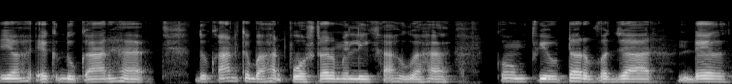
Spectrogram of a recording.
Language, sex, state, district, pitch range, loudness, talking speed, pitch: Hindi, male, Jharkhand, Palamu, 125-140 Hz, -17 LUFS, 125 wpm, 130 Hz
